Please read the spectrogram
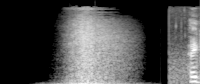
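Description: Whoosh sound effect of a logo intro: one deep swish that swells and fades over about a second. A man's voice says "Hey" right at the end.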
